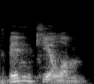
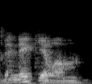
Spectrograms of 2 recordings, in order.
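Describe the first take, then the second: First: The word is said with three syllables. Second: The word is said with four syllables. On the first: The speaker calls it right. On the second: The speaker calls it wrong.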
